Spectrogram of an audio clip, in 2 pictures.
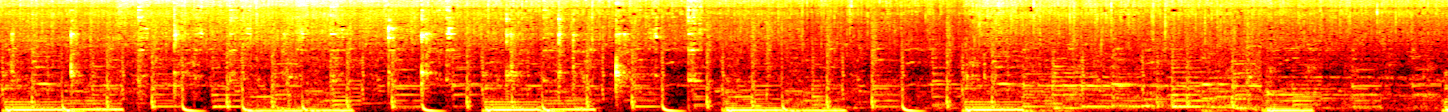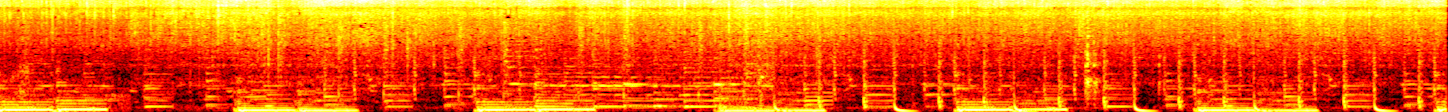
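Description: Chopped garlic and green chillies sizzling in hot oil in a nonstick frying pan. Chopped onion is then added and stirred in with a silicone spatula, which scrapes across the pan as the frying goes on.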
